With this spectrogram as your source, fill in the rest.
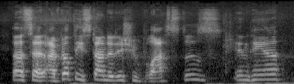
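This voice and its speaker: A man with a high voice speaks at a moderate pace. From northern England, near Sheffield. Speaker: card game commentator. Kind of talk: casual chat. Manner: halting.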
